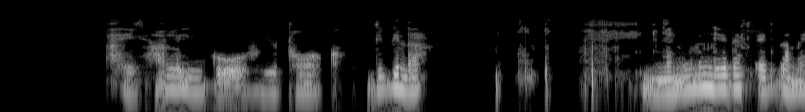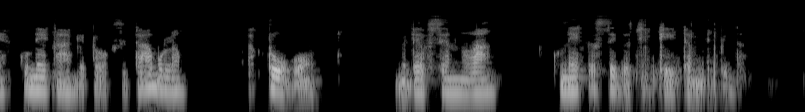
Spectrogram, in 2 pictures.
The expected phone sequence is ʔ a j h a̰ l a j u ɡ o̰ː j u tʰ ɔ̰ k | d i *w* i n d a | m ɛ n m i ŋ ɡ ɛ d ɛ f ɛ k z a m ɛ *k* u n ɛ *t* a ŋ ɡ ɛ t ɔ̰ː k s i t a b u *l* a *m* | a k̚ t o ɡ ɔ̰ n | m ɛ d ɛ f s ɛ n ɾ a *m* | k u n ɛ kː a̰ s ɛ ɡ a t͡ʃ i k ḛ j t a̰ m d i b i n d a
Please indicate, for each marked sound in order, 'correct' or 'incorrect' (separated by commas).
incorrect, correct, incorrect, correct, correct, incorrect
